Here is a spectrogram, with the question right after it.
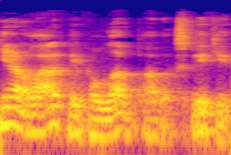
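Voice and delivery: wry, dry, tongue-in-cheek sarcastic delivery. Commenting on public speaking to others in the talk: sarcastic. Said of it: "you're being sarcastic".

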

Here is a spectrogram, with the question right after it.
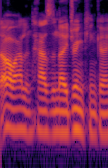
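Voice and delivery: ordinary delivery

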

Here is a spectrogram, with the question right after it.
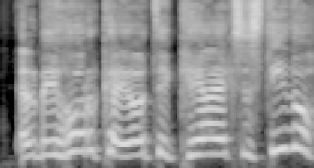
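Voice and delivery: very high, loud burst of exclaiming. One speaker talks with another about the pup, exclaiming. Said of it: "Rosa exclaims".

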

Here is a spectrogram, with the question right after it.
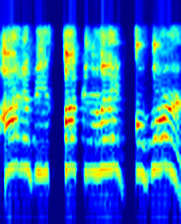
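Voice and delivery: put-on very high, shrill screaming. Recalling a ride to the hospital, imitating the driver screaming. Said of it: "he was screaming at me".

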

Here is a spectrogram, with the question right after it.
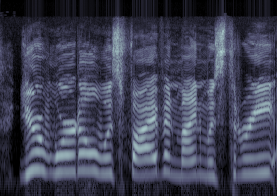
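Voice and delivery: high, sarcastic fake sympathy.

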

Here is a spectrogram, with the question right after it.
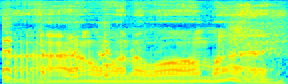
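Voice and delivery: put-on voice on the verge of crying. Imitating Terrence Howard turning down money: Terrence Howard impression, about to cry. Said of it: "He always sound like he about to cry".

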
